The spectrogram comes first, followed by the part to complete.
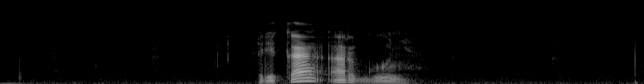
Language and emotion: Russian, neutral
